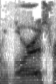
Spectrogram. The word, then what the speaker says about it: Loras: Remember, Loras rhymes with Floris.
